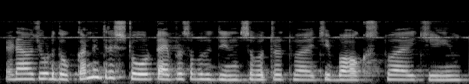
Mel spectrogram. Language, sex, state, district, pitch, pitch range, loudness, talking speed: Odia, female, Odisha, Khordha, 225 Hz, 210-245 Hz, -16 LUFS, 215 wpm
